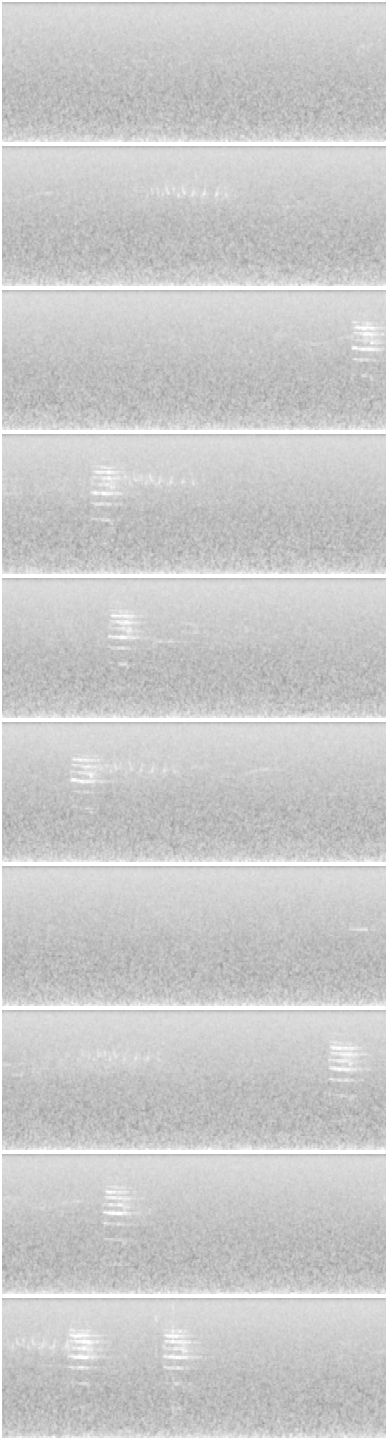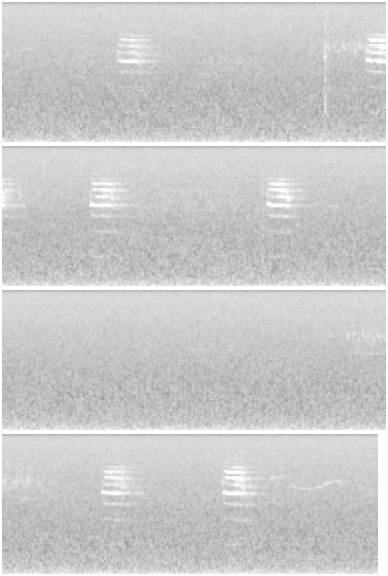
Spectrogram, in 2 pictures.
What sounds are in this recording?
Eastern Wood-Pewee, Chestnut-sided Warbler, Blue Jay, Ovenbird, Hermit Thrush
